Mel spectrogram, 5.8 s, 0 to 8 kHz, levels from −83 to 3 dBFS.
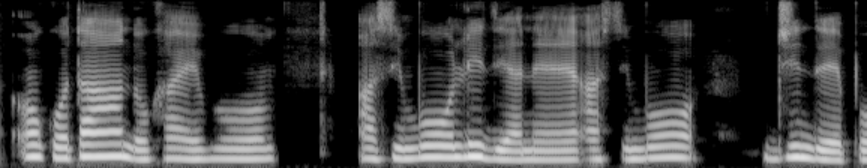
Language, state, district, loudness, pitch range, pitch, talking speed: Idu Mishmi, Arunachal Pradesh, Lower Dibang Valley, -16 LUFS, 170-200 Hz, 180 Hz, 95 wpm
